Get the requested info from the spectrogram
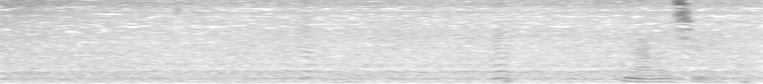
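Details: Honey bees kept on a bee farm in Pakistan, a dense, steady low droning hum from many insects, with brief voices breaking in near the end.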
